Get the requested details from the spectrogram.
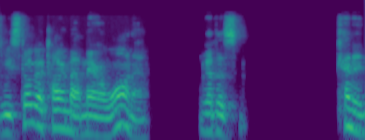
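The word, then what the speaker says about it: Marihuana: 1937 by the marijuana you have to say it like that because it has an H in it not a j marijuana tax act later solidified by the controlled substance Controlled Substances Act of 1970.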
